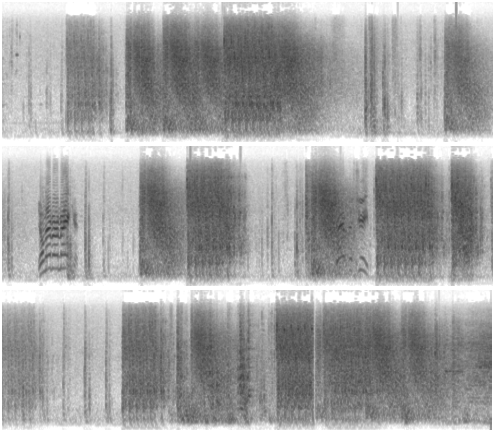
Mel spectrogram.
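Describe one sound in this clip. Automatic gunfire rattles in long, loud bursts.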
